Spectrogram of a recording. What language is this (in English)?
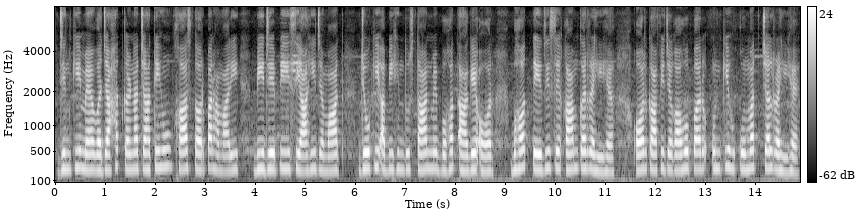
Urdu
